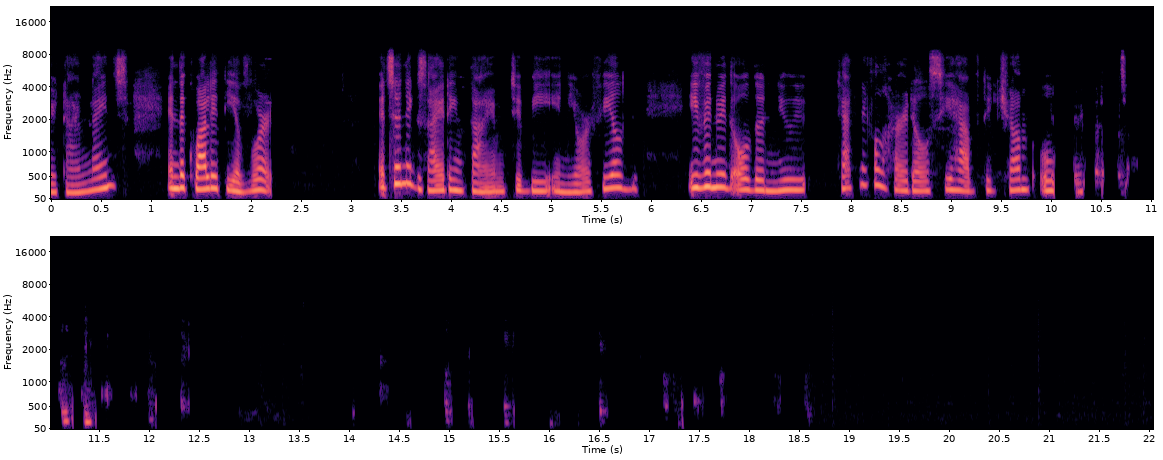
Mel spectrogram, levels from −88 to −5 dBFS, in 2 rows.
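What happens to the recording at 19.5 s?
At 19.5 s the speech is intact, with no dropout, glitch or distortion, just the ordinary wideband sound of a call that carries nothing above 8 kHz.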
